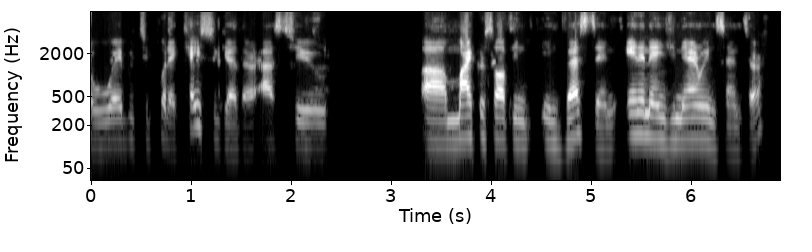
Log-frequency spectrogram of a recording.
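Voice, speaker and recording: A middle-aged man from Nigeria talks conversationally as an interview guest. His voice sits at an average pitch in a dry recording. He is reflective, often pausing or restarting partway through a phrase. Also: darkish tone, dry recording. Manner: halting, thoughtful, pausing mid-phrase. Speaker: interview guest, tech executive.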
